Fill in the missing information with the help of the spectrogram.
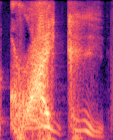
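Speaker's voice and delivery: high-pitched Aussie exclamation; hammed-up Australian TV adventurer; crocodile hunter impression. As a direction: burst out in a bad Australian accent. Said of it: "the crocodile hunter".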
